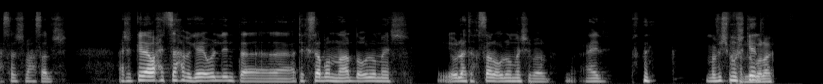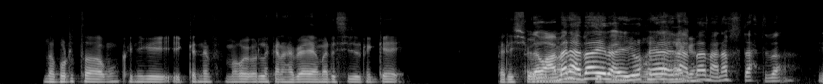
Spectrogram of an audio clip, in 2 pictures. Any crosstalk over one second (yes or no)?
yes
